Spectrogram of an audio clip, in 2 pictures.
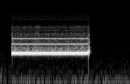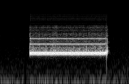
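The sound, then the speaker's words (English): Two steady electronic ringback tones, each lasting about one and a half seconds with a pause between, sounding clear, as a man calls his brother on his phone and waits for an answer. “He quietly closed the door to the bedroom and pulled out his phone.”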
